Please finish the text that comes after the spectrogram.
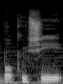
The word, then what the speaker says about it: Voxy: kategóriák ez pedig a toyota voxy és toyota noa vagy toyota bokushi és toyota noa a japán kiejtéssel ez mind a kettő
